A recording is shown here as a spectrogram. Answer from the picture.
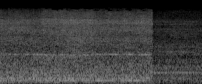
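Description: Steady hiss of a robotic arc welder at work, with a thin steady tone and a low hum over it. About a second and a half in, it cuts off to a quieter workshop background.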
